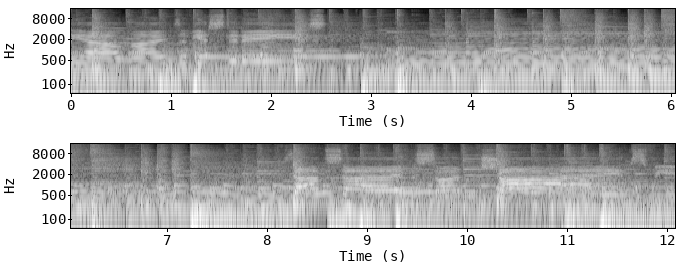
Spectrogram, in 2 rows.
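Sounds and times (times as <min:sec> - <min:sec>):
acoustic guitar: 0:00.0 - 0:12.0
low bass notes: 0:00.0 - 0:12.0.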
